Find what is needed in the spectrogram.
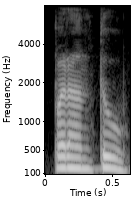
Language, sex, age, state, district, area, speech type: Punjabi, male, 18-30, Punjab, Pathankot, urban, spontaneous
